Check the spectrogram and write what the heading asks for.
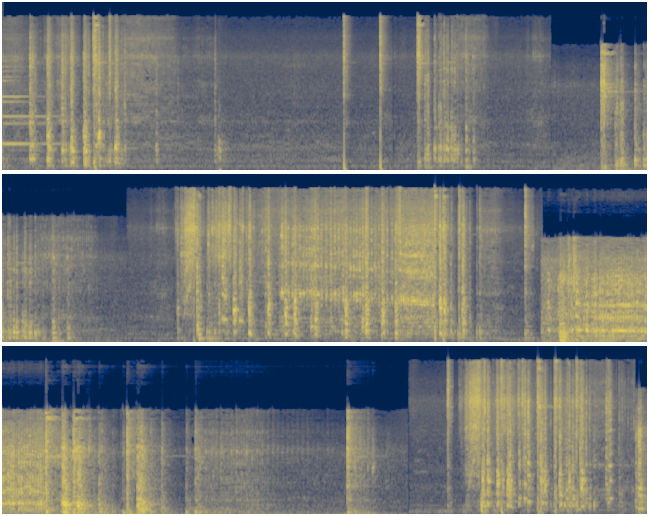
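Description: Two Beyblade Burst tops, Divine Belial and Ultimate Valkyrie, spinning in a clear plastic stadium: spells of rapid clattering as they clash and skid, with quieter stretches of spinning between.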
